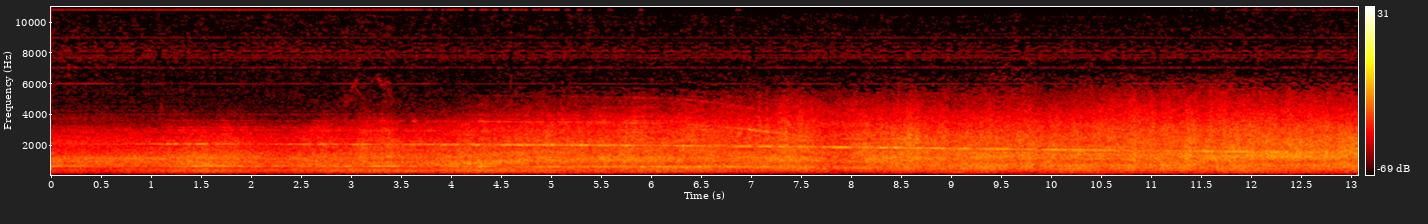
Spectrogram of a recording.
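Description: A KLM Airbus A330 airliner moves at Manchester Airport, its jet engines giving a steady, loud roar with a faint whine drifting through it for the full length, with no talk.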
